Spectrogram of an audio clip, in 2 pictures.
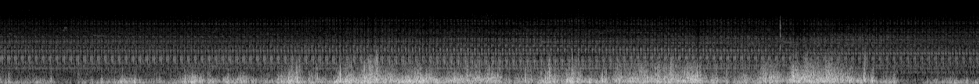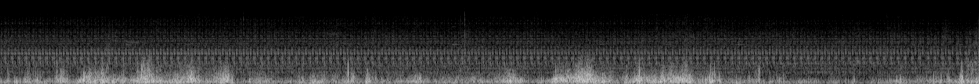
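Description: A small electric motor whines steadily.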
